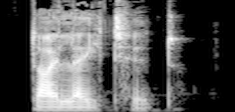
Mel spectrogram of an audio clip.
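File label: "dilated", British English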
